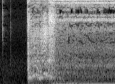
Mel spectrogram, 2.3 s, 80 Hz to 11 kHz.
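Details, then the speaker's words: 1978 Scout II 345 V8 with a Holley 2210 carburetor, cold start with no throttle: a quick crank catches immediately and settles into a steady, even idle with no stumble. It is a normal cold start. "This is cold, by the way. There's a perfect running carburetor."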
